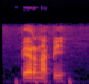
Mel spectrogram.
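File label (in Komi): "пернапи", Komi, male; audio dict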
